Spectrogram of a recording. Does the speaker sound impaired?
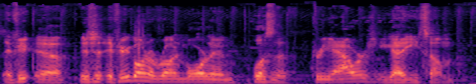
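No.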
